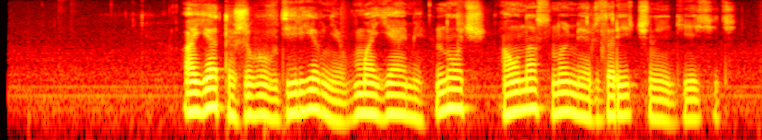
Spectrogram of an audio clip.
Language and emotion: Russian, neutral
